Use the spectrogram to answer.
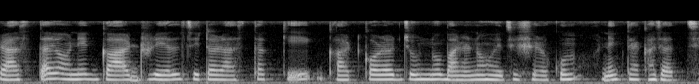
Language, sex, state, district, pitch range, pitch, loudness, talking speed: Bengali, female, West Bengal, Kolkata, 215-235 Hz, 225 Hz, -17 LUFS, 130 wpm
